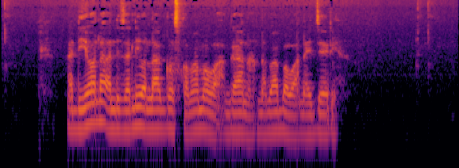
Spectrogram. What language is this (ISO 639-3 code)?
swa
